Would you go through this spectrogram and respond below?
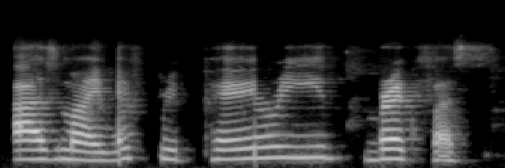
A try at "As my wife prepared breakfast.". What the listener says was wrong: That's the one. Excellent. Very good pronunciation.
